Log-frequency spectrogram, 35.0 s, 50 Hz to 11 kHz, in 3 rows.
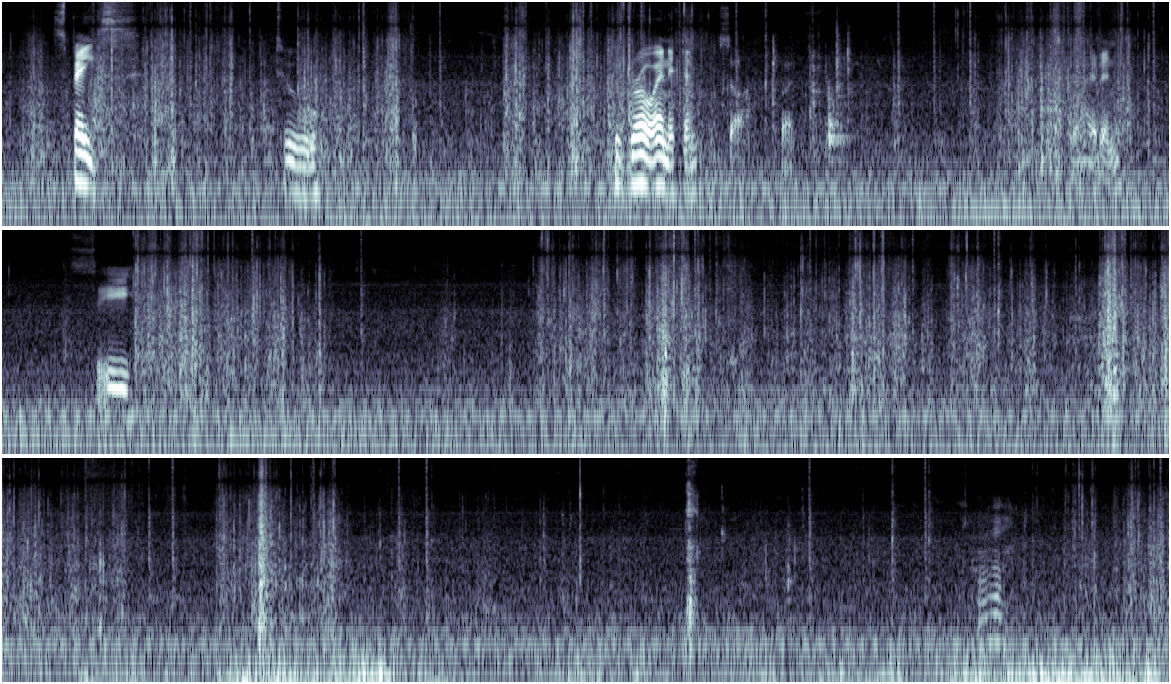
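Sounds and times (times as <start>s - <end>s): plastic bag crinkling: 0.0s - 7.9s, 9.4s - 11.7s, 12.7s - 15.0s, 16.1s - 29.3s, 33.5s - 35.0s.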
